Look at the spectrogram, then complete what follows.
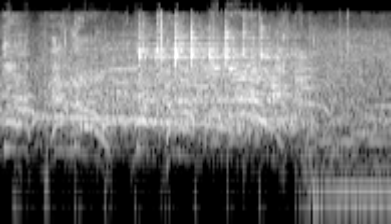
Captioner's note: bell dinging; dramatic music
